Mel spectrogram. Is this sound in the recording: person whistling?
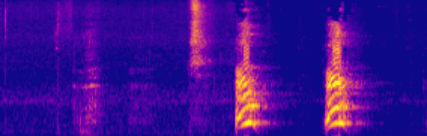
no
